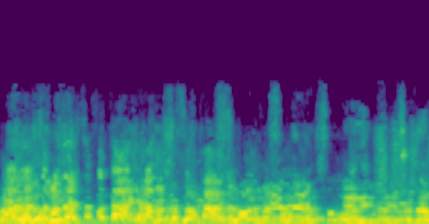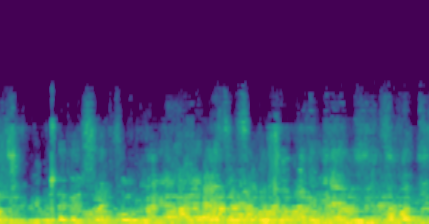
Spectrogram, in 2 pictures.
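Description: Several voices talking at once: overlapping chatter with no single clear speaker.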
